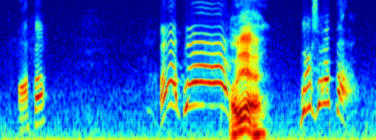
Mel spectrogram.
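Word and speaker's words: Appa: are you I'm a they said it right opa opa oh yeah where's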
